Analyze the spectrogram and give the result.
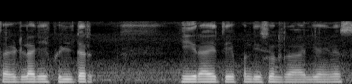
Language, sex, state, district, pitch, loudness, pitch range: Marathi, male, Maharashtra, Chandrapur, 120 Hz, -19 LUFS, 115-125 Hz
